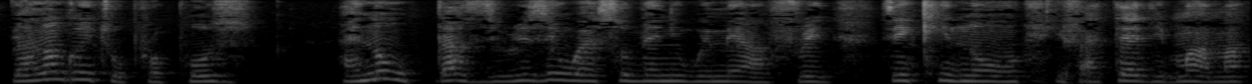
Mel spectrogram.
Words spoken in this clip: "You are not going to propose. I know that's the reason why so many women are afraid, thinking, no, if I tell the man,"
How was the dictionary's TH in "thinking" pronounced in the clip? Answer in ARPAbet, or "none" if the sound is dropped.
T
